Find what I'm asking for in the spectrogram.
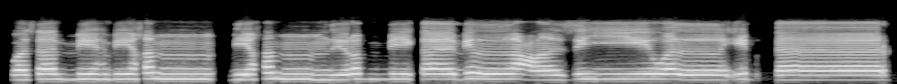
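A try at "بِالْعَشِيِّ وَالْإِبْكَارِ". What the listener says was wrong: Bagus cuman shinnya nih. Bil asyiyyi wal ibkar. Sinnya kecil yang ini mah. Sin ini mah.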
